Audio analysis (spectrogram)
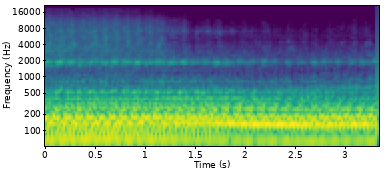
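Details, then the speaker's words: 1955 GMC truck with Pontiac engine, first start after intake manifold change, in park: steady, even low rumble idling at 800 rpm with no knocks or misses; checked for fuel leaks, healthy idle. "It's actually idling 800 RPMs. Make sure I ain't got no fuel leaks."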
